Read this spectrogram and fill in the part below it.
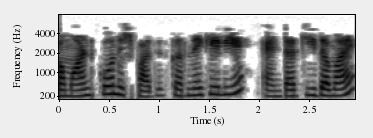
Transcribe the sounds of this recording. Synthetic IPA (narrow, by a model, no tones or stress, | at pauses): ɐmãːɳɖkonɪʃbaːd̪ɪt̪̚kɐɾnekelieɛ̃ːɳʈəɾkid̪ɐmaːe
